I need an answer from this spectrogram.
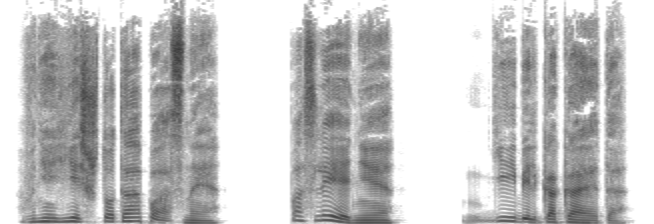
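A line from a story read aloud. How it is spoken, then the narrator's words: Frightened whisper. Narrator (Russian): Дробовский испуганно прошептал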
